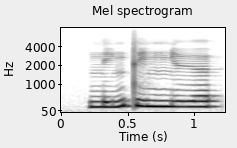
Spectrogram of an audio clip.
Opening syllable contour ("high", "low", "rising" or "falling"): rising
